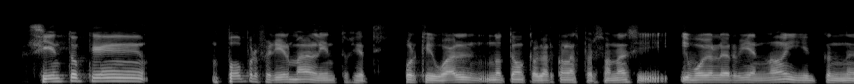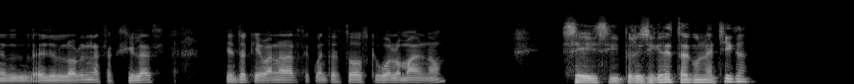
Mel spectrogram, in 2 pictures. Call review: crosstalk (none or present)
none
